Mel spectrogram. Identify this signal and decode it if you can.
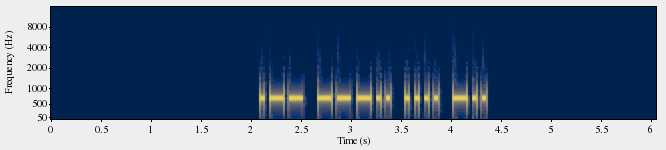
Morse code, heard as a keyed tone, about 25 wpm, 700 Hz. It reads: W8HD
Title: USA Call Signs - 4 Characters - Repeated 3x - 25wpm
